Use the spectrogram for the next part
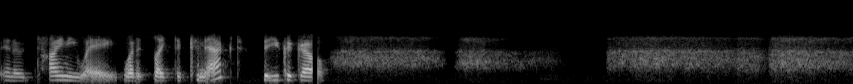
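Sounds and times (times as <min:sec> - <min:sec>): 
speech: 0:00.0 - 0:03.6
person breathing in and out: 0:03.2 - 0:08.5.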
